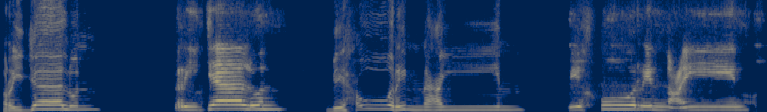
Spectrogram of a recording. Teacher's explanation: rok tarqiq artinya adalah roknya dibaca tipis tandanya adalah ketika mengucapkan kita meringis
